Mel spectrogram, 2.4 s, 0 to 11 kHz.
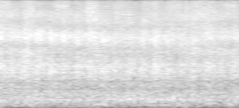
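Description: A train runs through the Transport Fever 2 video game set in the Swiss Alps, a steady rolling rumble with rhythmic rail clatter, moderately loud and continuous with no talk over it.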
